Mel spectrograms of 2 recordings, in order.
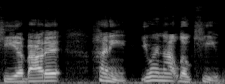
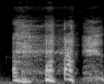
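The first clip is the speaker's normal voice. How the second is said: shocked gasp-laugh; 8 semitones higher, 4 dB louder than usual. Retold or imitated. Mimicking her shocked reaction.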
